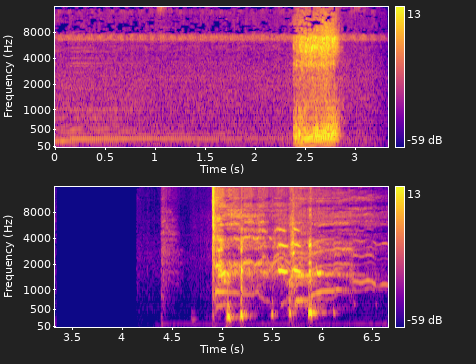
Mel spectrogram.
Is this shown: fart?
yes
